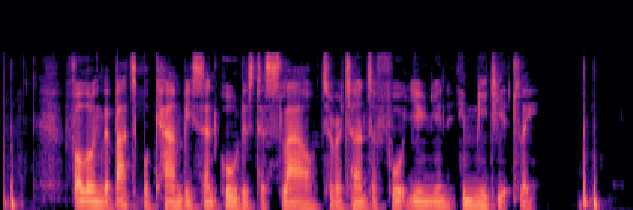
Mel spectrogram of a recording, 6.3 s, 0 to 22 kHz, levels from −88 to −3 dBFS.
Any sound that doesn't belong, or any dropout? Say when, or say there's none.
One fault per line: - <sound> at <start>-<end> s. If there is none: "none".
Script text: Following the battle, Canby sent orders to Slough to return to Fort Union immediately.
- dropout at 1.4-1.4 s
